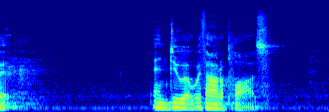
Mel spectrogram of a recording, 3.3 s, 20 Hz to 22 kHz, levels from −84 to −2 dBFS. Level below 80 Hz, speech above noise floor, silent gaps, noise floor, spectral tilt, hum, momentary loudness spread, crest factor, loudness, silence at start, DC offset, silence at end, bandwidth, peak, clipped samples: -78 dBFS; 31 dB; none; -68 dBFS; -5.5 dB/octave; none; 13 LU; 22 dB; -38 LUFS; 0 s; under 0.1%; 0.55 s; 16.5 kHz; -20 dBFS; under 0.1%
